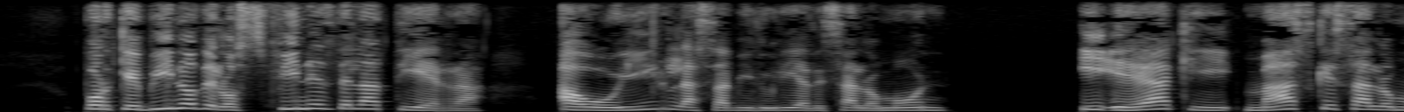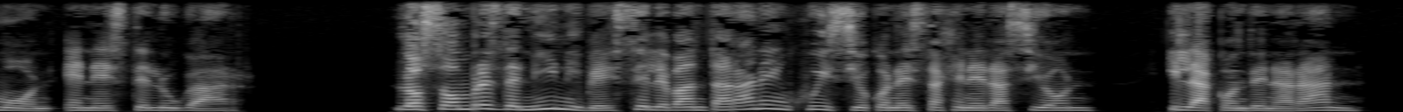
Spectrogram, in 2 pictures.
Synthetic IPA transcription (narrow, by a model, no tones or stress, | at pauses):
po̞ɾke̞βino̞ðe̞lo̞sfine̞zðe̞lat̪je̞ra | aoiɾlasaβiðuɾiaðe̞salo̞mõ̞n | ieakimaske̞salo̞mõ̞ne̞ne̞st̪eluɣaɾ | lo̞so̞mbɾe̞zðe̞niniβe̞se̞le̞βant̪aɾane̞ŋxwisjo̞ko̞ne̞st̪axe̞ne̞ɾasjo̞n | ilako̞nd̪e̞naɾan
